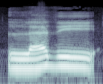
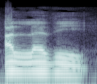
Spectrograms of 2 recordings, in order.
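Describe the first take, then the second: First: The word starts directly with the l sound. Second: The word starts with an a vowel sound. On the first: "A-nya enggak dibaca kan enggak ada tandanya" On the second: "Tapi kalau diputus, ini jadi A"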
